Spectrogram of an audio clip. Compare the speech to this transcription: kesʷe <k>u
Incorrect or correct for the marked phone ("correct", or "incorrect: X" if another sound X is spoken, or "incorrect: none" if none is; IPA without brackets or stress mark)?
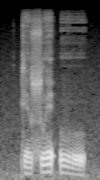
incorrect: ʔ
